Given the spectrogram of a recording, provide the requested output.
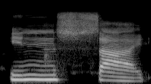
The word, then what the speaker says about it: inside: this is and then the power given up to the i and this is pronounced i'd inside inside okay all right um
